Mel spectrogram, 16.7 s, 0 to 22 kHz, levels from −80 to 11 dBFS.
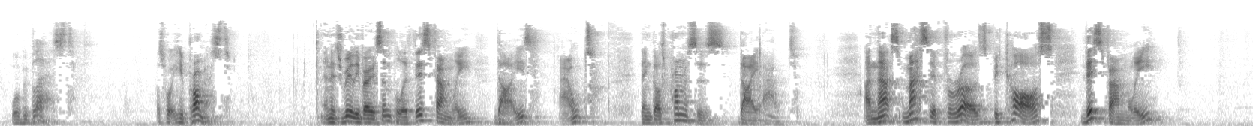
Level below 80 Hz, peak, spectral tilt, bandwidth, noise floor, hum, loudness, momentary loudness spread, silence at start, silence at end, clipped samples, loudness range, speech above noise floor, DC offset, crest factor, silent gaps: -58 dBFS; 0 dBFS; -3.5 dB/octave; 11.5 kHz; -60 dBFS; none; -21 LUFS; 19 LU; 0.15 s; 1.25 s; under 0.1%; 7 LU; 39 dB; under 0.1%; 22 dB; none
